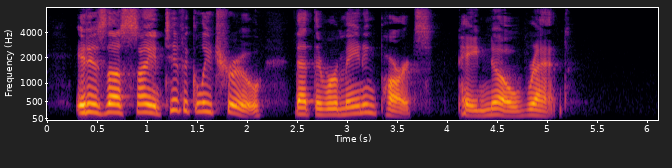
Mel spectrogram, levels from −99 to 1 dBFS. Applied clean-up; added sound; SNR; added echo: none; none; none; none.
